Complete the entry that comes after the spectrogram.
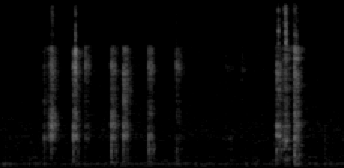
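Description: A steel carving knife cuts and scratches engraved characters into a small, solid, square soft stone seal block held in the hand. Short, dry, bright scraping strokes come in quick bursts over a faint hiss, ending in a denser cluster of sharper scratches.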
